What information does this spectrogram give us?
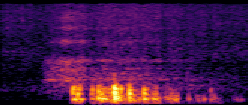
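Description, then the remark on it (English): A single slow, deep breath, soft and slightly rough, lasting over a second with no talking around it, taken at the end of a guided practice. “And as we come to the end of today's practice, once more, feeling that breath, deepening and lengthening the breathing, just for two or three more deeper breaths.”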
